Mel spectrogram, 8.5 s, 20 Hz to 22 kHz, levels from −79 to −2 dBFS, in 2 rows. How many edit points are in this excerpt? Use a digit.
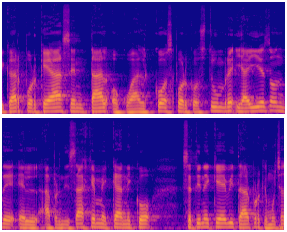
1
